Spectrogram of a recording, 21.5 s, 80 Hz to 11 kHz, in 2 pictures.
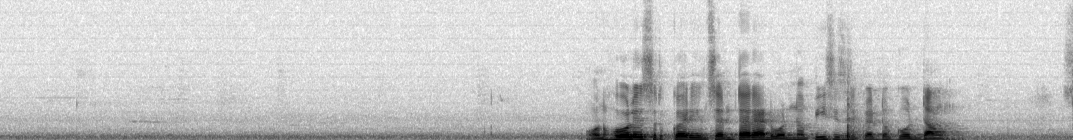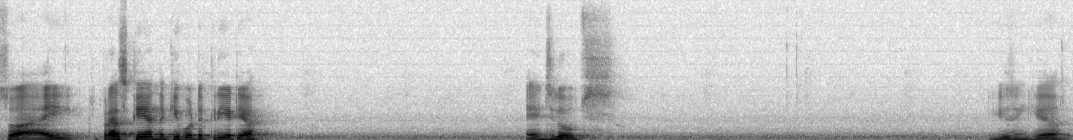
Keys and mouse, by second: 10.9 middle click, 12.2 k.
